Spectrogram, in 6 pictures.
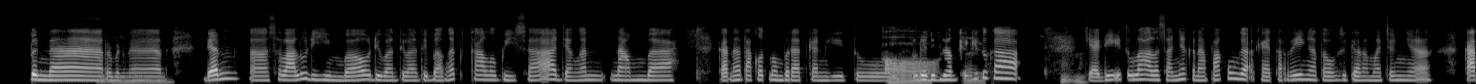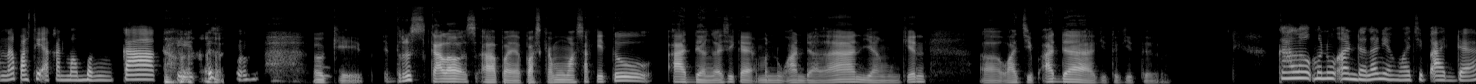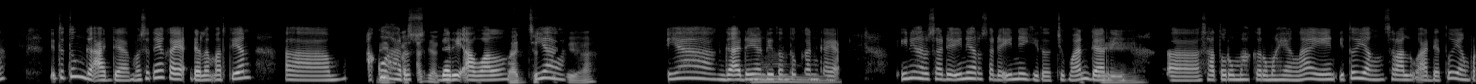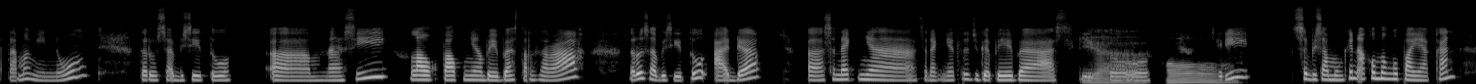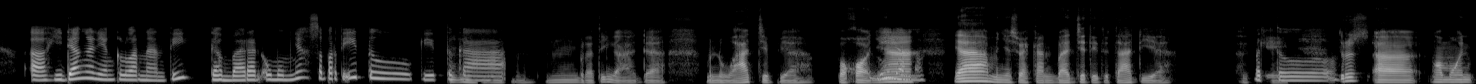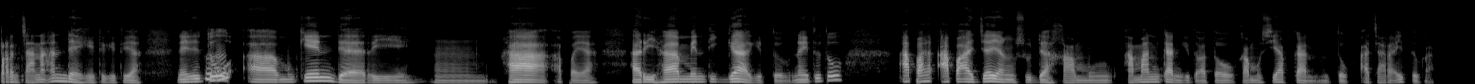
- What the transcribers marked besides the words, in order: chuckle; in English: "snack-nya. Snack-nya"; tapping
- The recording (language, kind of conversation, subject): Indonesian, podcast, Bagaimana pengalamanmu memasak untuk keluarga besar, dan bagaimana kamu mengatur semuanya?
